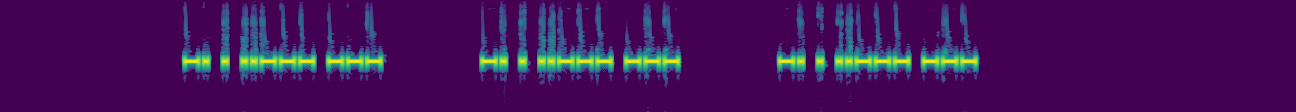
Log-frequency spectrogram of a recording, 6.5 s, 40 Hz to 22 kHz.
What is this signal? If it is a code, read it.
Morse code, heard as a keyed tone, about 47 wpm, 700 Hz. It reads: NE2O NE2O NE2O
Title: USA Call Signs - 4 Characters - Repeated 3x - 50wpm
